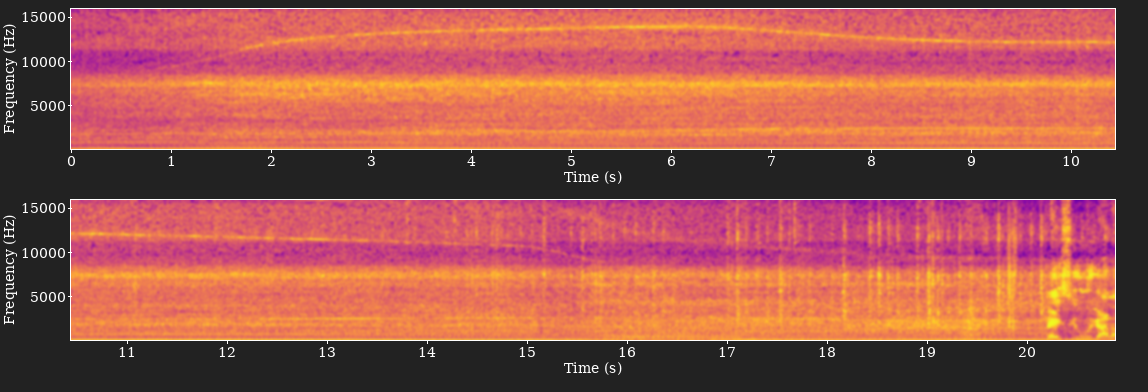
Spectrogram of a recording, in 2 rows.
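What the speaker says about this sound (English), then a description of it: "I'm going to turn around and do a pull right up the hill like we did last time" Diesel truck with a Cummins 5.9 12-valve engine pulling uphill in second gear from a stop, a loud, close, sustained engine drone that holds a steady tone, then drops and rises again near the end.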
